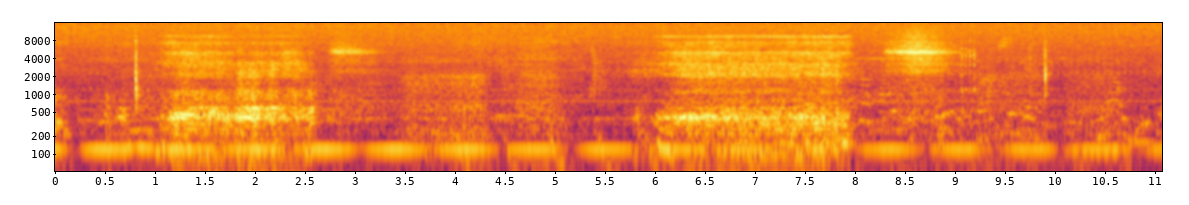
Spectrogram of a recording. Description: This is exactly why is in a separate room.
